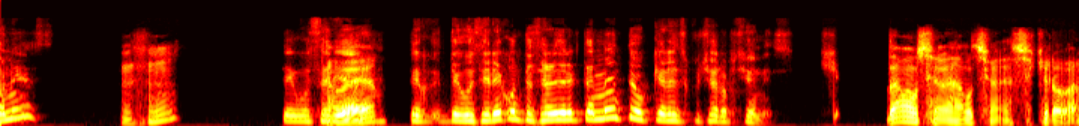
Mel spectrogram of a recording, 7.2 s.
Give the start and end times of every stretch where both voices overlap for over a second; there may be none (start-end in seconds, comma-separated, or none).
none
